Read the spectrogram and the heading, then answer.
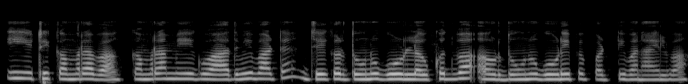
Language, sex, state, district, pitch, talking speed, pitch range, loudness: Bhojpuri, female, Uttar Pradesh, Deoria, 245 Hz, 185 wpm, 235-255 Hz, -26 LUFS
